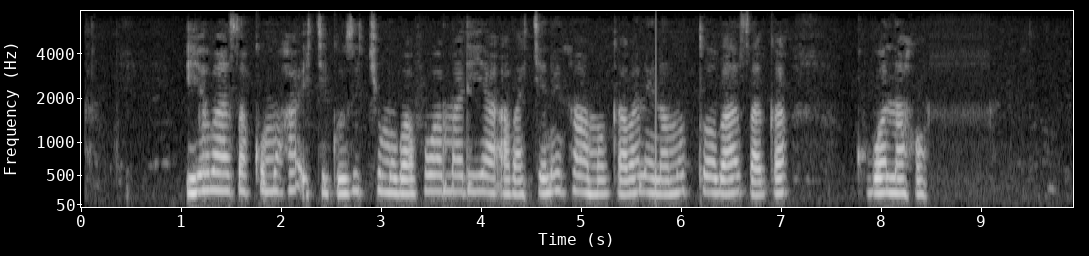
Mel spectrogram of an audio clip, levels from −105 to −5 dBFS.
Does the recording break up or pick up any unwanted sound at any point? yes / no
no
